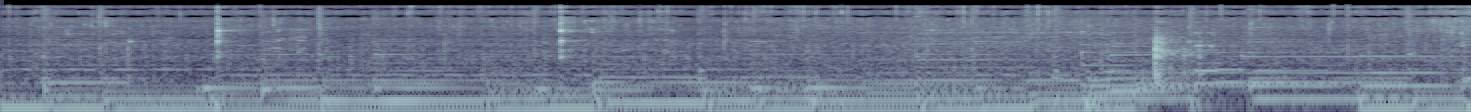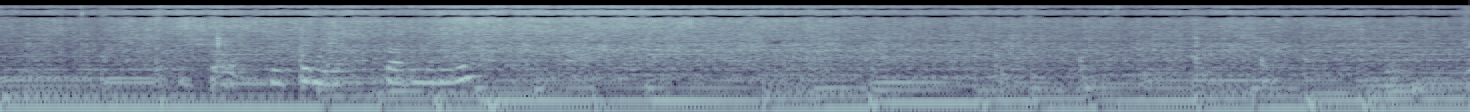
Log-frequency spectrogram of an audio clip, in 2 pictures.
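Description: A tomato-onion masala and a creamy sauce sizzling in a pan while a wooden spatula stirs them, with a few sharp taps of the spatula against the pan. The sizzling grows louder about eight seconds in, as the sauce is spread through the hot pan.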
